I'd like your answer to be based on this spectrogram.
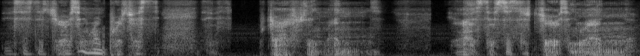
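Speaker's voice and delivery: whispered like a sacred announcement; hushed dramatic reveal. Pretend. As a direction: present it in a hushed, awed whisper. Presenting the cat dramatically.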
